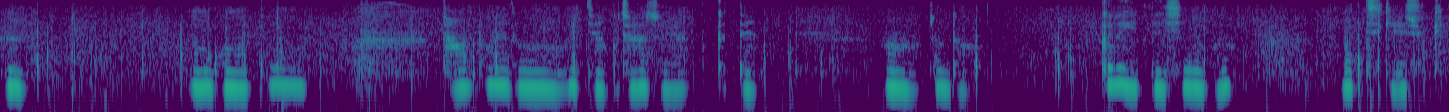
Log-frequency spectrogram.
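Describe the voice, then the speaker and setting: A woman whispering softly and breathily in a gentle, soothing ASMR roleplay, with pauses and murmured acknowledgements, as if chatting to one listener. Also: mid-range voice, poor audio. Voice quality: whispery, breathy soft speech. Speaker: ASMR creator, host. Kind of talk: ASMR hand-massage roleplay, soft one-sided chat. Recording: clear steady background hiss, ambient noise.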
